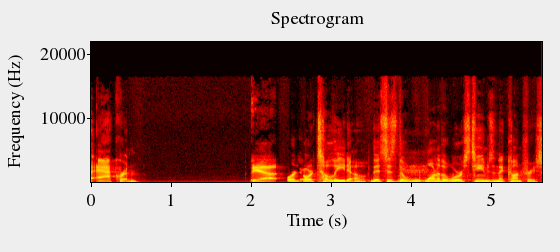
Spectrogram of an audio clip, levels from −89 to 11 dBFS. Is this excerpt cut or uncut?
uncut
